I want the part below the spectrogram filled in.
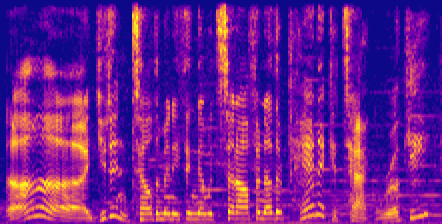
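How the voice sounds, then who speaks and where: An actor playing a chatty, teasing, curious young investigator in a game cutscene, with a breezy, wry manner. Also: male voice, high voice, huge pitch swings, normal speed. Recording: music behind the voice.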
